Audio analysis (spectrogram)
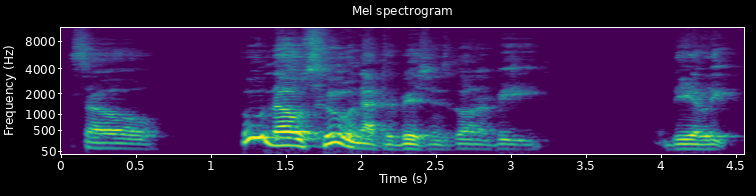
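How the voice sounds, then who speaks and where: Middle-aged man with lively pitch, roomy echo. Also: moderate pace. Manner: hedging, stumbles and repeats words, tells anecdotes. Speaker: sports talk show co-host. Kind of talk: casual sports chat.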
